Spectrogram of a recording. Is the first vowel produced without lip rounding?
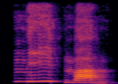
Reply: yes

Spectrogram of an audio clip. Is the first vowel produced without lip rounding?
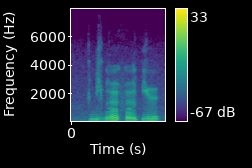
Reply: yes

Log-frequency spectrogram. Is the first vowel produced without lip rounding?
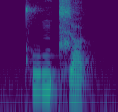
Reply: no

